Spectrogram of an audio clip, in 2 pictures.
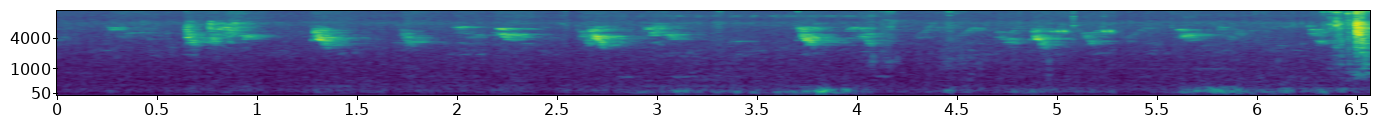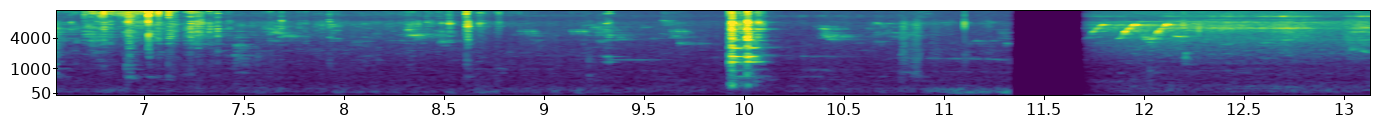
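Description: Near silence, with faint, quick bird chirps repeating through the first half and a few light clicks. After a cut, a steady high hiss.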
